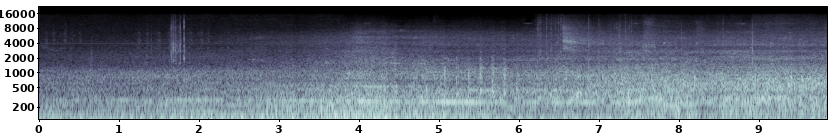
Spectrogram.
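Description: Amtrak passenger train rolling along the track, a heavy steady rumble that builds over the first few seconds, with wheels clicking over the rail joints later on.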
